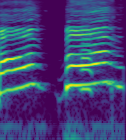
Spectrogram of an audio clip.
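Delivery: put-on high, panicked scream like a lost child. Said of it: "I just started screaming".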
